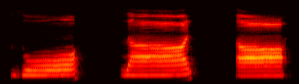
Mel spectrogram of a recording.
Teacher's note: اس کے بعد ہے حروف لسبیہ، یہ کہہ رہے ہیں زبان کا سرا اور اوپر کے دانتوں کے اندرونی کناروں سے ادا ہوتے ہیں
